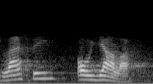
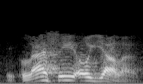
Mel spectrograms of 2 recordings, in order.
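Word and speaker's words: Lasse Ojala: His name is Lassie Oyala. – Lassie Oyala. Thank you. Here he is. – Thank you. – Lacio Yala. That's spelled L-A-S-S-E, capital O-J-A-L-A.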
